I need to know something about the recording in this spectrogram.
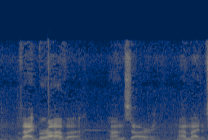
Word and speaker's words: Vibrava: Vibravia, yes. Vibrava.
